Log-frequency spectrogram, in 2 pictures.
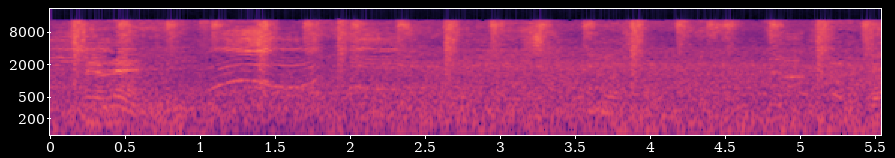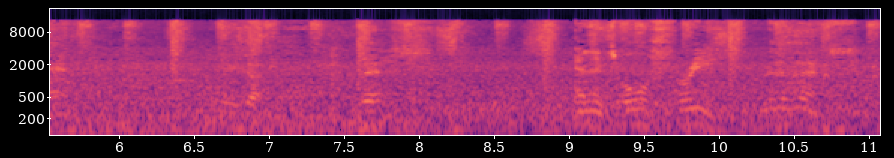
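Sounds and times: airliner engine and airflow rush: 0.0s - 11.0s
background music: 0.0s - 11.0s
faint voices: 0.0s - 11.0s.

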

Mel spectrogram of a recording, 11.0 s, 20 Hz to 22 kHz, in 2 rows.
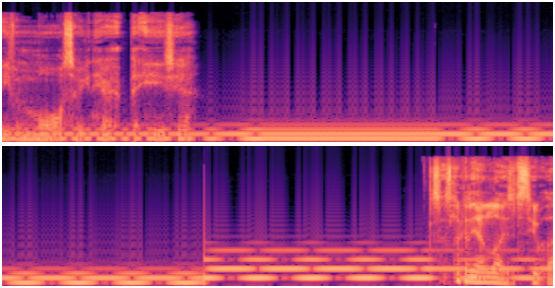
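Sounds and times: pulsing synthesizer note: 2.0s - 11.0s.

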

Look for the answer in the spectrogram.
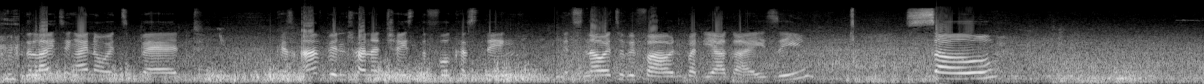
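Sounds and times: rushing outdoor background noise: 0.0s - 12.0s.

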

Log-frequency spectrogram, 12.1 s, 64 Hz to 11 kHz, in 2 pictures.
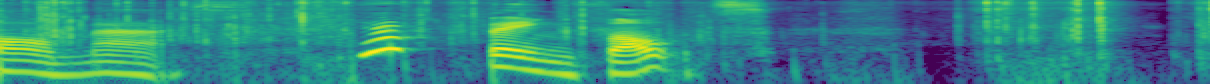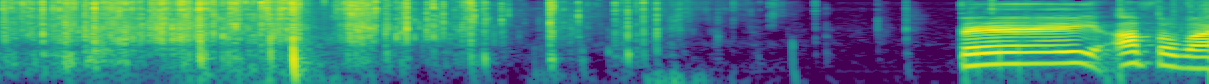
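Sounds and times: plastic pouch crinkling: 0.0s - 3.8s, 4.8s - 10.8s, 11.7s - 12.0s
bag crackling when handled: 4.8s - 10.2s.

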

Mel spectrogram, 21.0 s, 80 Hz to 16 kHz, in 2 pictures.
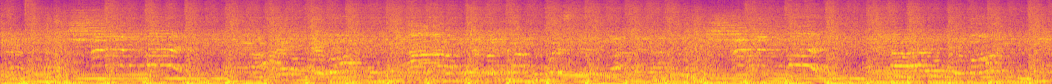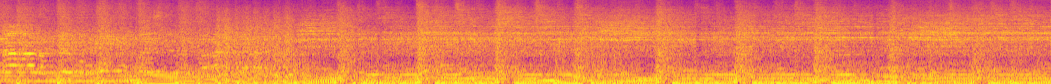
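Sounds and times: rock band playing live: 0.0s - 21.0s.

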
